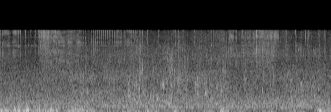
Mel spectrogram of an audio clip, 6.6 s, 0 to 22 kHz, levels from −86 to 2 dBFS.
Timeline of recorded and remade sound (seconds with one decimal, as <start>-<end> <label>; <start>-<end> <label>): 0.0-0.9 remade; 0.9-1.4 recorded; 1.4-6.6 remade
